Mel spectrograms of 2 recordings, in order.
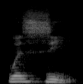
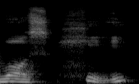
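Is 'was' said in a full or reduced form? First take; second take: reduced; full. First: The word 'was' is reduced and shortened. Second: The word 'was' is said in full. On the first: "we contract the was" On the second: "instead of saying was he"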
